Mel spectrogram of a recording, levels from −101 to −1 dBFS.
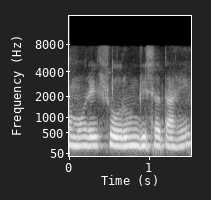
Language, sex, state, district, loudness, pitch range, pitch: Marathi, female, Maharashtra, Sindhudurg, -13 LUFS, 190-195 Hz, 195 Hz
